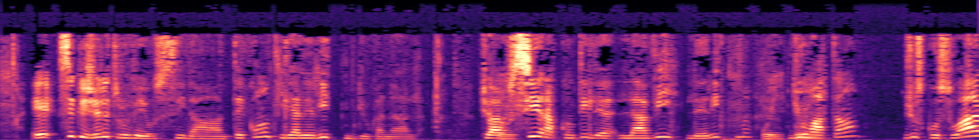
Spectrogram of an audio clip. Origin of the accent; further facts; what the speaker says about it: Italy; first language Italian; French is a second language; moi, je suis quand même italienne, donc l'italien est ma première langue.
